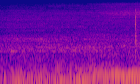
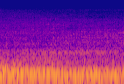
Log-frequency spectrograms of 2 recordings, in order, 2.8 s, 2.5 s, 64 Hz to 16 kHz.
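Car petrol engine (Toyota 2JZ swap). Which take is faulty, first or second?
first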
